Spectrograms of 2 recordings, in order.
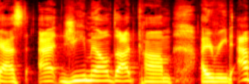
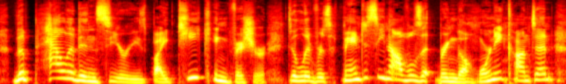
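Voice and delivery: ordinary talk, nothing marked

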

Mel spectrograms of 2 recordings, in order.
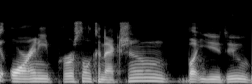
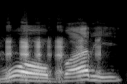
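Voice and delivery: mock startled yelp; 7 semitones higher, slower than usual. Echoing the quote.

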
